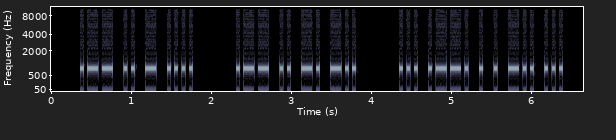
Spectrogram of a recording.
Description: Morse code, heard as a keyed tone, about 27 wpm, 800 Hz. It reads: WITH WIND SPEEDS
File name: Weather Sets / Weather Sets-mp3s / Weather 4 14 @25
